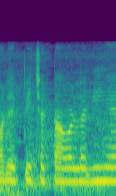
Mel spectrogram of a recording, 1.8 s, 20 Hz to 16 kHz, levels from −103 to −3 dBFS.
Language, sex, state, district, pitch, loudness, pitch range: Hindi, female, Uttar Pradesh, Shamli, 220 Hz, -14 LUFS, 215-225 Hz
